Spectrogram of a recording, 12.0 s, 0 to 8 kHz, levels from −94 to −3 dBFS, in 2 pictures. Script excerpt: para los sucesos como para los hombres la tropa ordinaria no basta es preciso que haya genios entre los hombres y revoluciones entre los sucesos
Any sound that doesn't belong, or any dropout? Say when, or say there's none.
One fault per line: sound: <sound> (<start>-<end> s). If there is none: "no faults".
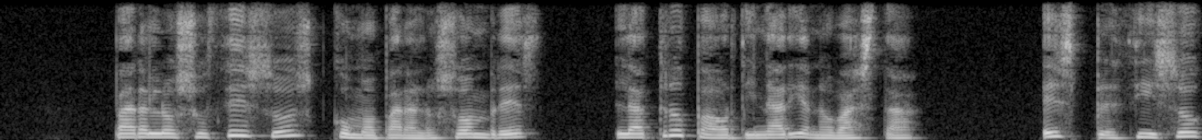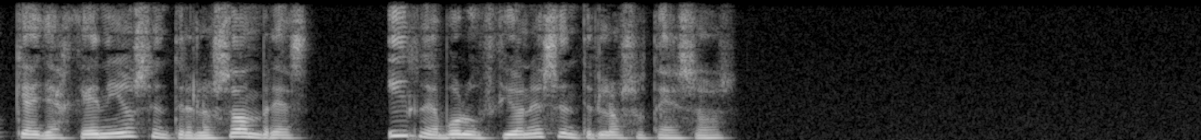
no faults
